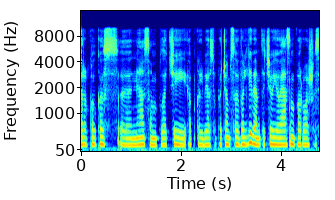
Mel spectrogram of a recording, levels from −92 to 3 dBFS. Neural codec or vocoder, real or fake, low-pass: vocoder, 22.05 kHz, 80 mel bands, Vocos; fake; 9.9 kHz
